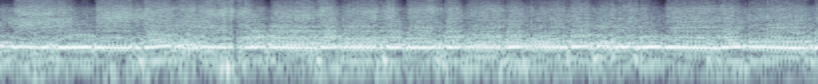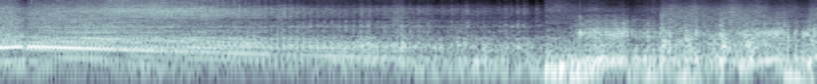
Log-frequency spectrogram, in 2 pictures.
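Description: A sports car engine revved hard and held at high revs for several seconds, then the revs fall away about five seconds in. A lower engine note follows near the end.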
